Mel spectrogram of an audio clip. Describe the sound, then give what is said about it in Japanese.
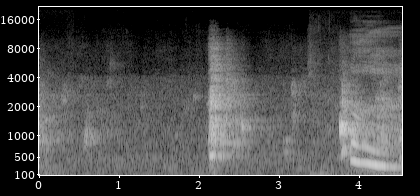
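Water sloshing and splashing as someone settles into a bathtub of warm water, with two short bursts of movement, the second longer than the first. The splashes rise from a faint, quiet background. “湯船だ。あったまる。あったかいお湯、気持ちいいな。”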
